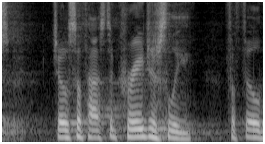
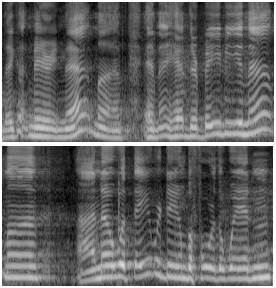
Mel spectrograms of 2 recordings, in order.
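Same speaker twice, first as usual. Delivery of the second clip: gossiping neighbor in a put-on southern accent, pitched higher; mock southern accent; 5 semitones higher than usual. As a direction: play a small-town southern gossip, higher. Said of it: "That's why I do that accent".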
